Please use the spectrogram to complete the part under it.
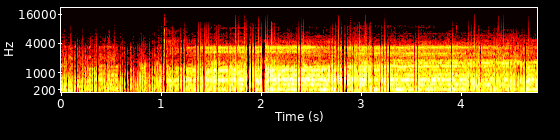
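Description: A man reads aloud into a microphone in an echoing hall.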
